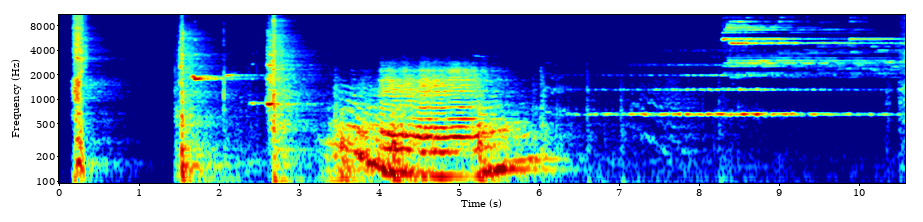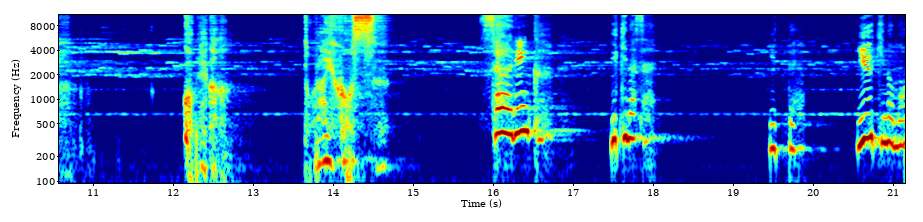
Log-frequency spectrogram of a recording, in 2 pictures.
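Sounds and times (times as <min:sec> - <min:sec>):
heavy door being opened: 0:01.5 - 0:07.5
ringing tone with shimmering chimes: 0:06.7 - 0:21.1
speech: 0:17.7 - 0:18.2, 0:20.6 - 0:21.1.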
